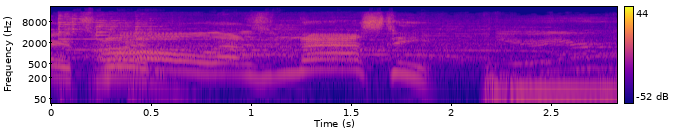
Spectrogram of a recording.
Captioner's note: bell ringing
